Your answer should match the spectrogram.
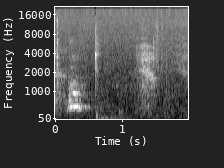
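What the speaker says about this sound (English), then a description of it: "Sorry about the dogs." A couple of short dog barks or yips, somewhat distant and fairly faint, with quiet room background between them.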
